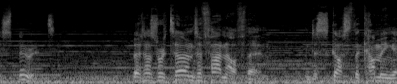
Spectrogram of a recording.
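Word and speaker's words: Fanow: Let us return to Fanoff then, and discuss the coming expedition. Oh, it's pronounced Fanoff.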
